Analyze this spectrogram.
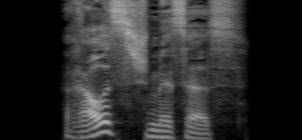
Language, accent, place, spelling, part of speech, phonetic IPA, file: German, Germany, Berlin, Rausschmisses, noun, [ˈʁaʊ̯sˌʃmɪsəs], De-Rausschmisses.ogg
- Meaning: genitive singular of Rausschmiss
